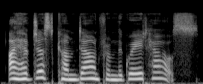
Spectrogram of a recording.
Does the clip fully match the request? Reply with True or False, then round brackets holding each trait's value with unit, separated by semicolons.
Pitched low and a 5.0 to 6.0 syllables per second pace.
False (250 Hz; 5.5 syllables/s)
